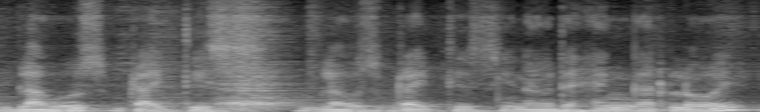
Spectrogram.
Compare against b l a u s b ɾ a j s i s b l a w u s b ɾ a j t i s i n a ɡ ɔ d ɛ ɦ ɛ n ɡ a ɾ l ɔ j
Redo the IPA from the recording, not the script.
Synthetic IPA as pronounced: b l a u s b ɾ a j t i s b l a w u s b ɾ a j t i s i n a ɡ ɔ d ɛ ɦ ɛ ŋ ɡ a ɾ l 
